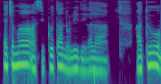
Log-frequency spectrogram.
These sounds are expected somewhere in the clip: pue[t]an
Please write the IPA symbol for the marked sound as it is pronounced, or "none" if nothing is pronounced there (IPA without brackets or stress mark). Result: t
